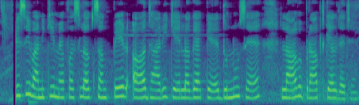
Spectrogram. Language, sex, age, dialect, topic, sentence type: Maithili, female, 25-30, Eastern / Thethi, agriculture, statement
